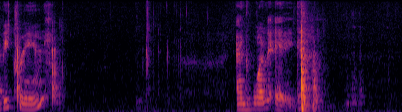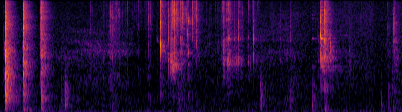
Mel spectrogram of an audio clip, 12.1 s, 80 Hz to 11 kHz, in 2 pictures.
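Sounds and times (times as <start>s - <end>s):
eggshell crackling: 7.3s - 10.4s.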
